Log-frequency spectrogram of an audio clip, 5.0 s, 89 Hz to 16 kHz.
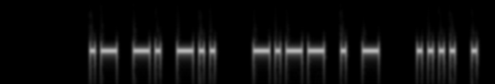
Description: Morse code, heard as a keyed tone, about 22 wpm, 700 Hz. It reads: AND YET HE
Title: Sentences from Top 1000 Words - Review Part 3 - 22wpm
